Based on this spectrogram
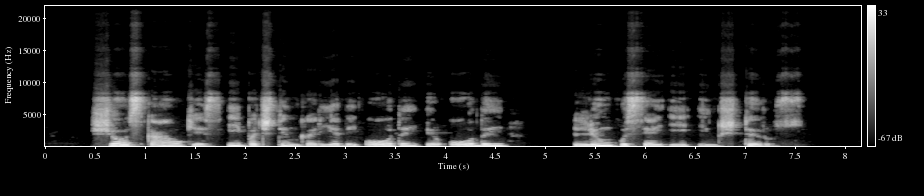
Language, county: Lithuanian, Panevėžys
